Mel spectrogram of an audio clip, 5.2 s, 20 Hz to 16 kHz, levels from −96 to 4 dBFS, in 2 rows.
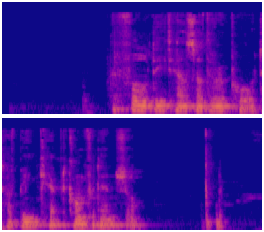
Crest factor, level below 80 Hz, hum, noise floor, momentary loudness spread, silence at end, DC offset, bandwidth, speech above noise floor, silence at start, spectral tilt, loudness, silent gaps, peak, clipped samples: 20 dB; -64 dBFS; none; -88 dBFS; 14 LU; 0.35 s; under 0.1%; 11.5 kHz; 46 dB; 1.1 s; -5 dB/octave; -42 LUFS; none; -24 dBFS; under 0.1%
